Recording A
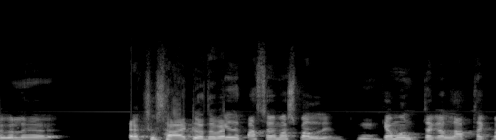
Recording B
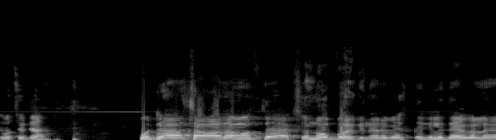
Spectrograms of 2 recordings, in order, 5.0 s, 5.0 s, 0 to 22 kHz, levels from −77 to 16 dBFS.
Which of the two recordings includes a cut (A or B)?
A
